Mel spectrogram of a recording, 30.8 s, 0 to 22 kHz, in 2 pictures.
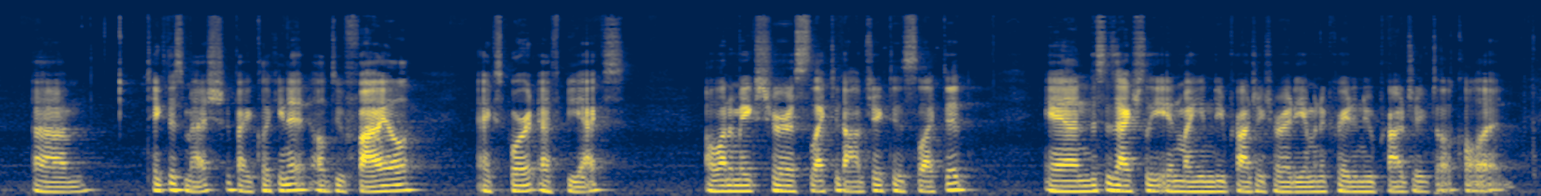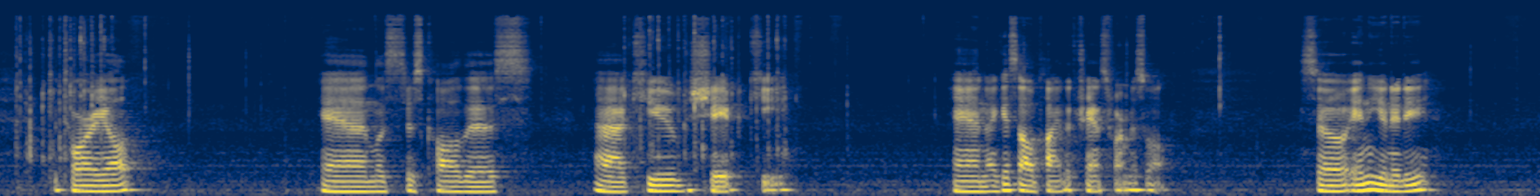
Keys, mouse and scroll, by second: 15.5-16.4 typing, 21.7-23.2 typing.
